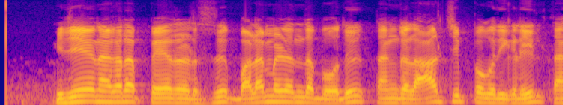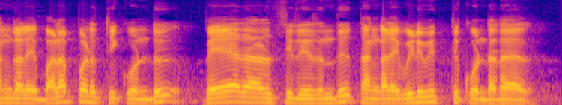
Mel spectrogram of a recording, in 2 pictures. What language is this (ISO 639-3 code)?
tam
